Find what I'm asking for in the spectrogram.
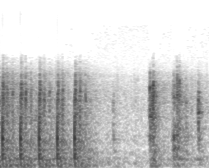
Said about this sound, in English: Knock on the door and see if she's home.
